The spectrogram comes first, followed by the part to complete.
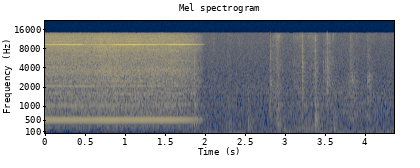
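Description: Router table running at speed, a steady high whine over a hiss, as the bit cuts away part of a wooden banjo neck. It cuts off abruptly about two seconds in, leaving only a few faint knocks.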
